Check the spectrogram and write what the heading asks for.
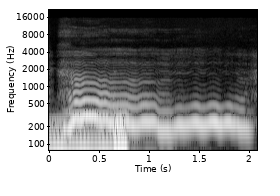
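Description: A woman's voice holds one long sung note, rising at the start and then wavering with vibrato. It sounds over a chord on a Roland RD-300GX digital stage piano, which stops a little under a second in.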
